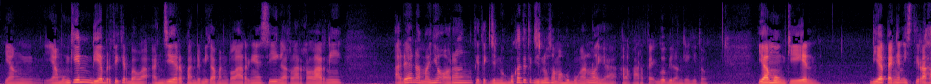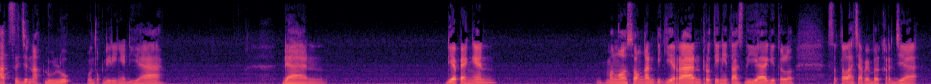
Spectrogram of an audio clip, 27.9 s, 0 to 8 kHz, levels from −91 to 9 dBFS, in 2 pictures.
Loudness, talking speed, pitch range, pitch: -27 LUFS, 120 wpm, 125-150 Hz, 135 Hz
